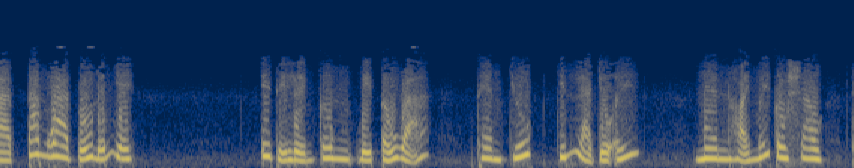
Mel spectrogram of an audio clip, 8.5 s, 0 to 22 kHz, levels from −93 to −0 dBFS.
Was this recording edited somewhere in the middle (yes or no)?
no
